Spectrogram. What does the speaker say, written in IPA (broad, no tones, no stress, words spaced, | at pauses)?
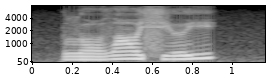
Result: loðˤajsʲɵj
